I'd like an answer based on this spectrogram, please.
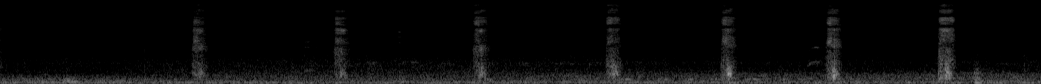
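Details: A female cat sneezing repeatedly: seven short, sharp, breathy bursts spaced roughly a second or so apart, the later ones louder, over a low steady background hiss.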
